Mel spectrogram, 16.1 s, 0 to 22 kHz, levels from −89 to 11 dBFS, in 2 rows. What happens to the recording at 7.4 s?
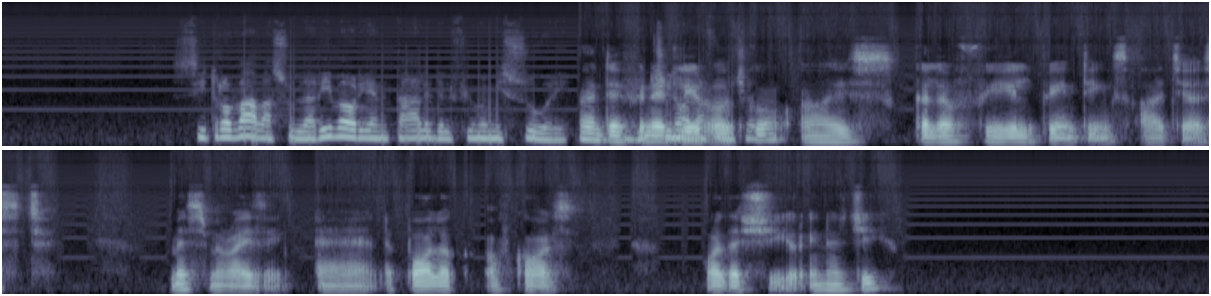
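At 7.4 s, converter idle tones run through the whole clip. An undithered converter cycles in repeating bit patterns, leaving a whistle around 1 kHz, about 25 dB below the speech.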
